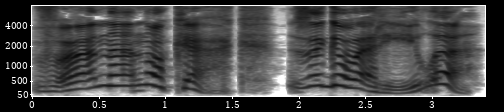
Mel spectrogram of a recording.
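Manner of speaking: high, slow astonished witch; old witch caught off guard; surprised old witch. Acted. Яга удивлена голосу. (удивлённая старая ведьма)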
